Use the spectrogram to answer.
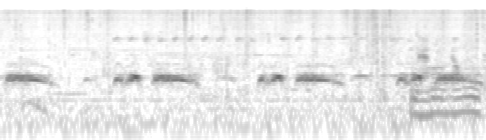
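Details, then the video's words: Spotted dove calling steadily: low, hollow coo notes grouped in short, evenly spaced phrases, with a brief burst of another sound near the end. "Chim cu gáy"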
